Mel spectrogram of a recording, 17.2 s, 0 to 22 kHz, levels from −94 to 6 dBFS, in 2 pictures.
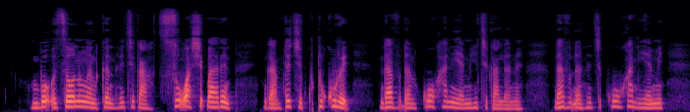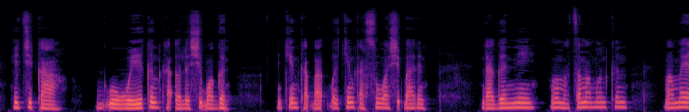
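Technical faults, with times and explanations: Throughout, transcoding between lossy codecs: the speech carries two overlapping sets of coding artefacts. Spectral-replication texture, which fits a low-rate HE-AAC stage of around 48 kbit/s, sits under a second layer consistent with WMA at around 96 kbit/s. This is likely because the audio was encoded once and then re-encoded. The second encoder spends bits reproducing the first one's errors and adds its own, so both are heard together. Content extends to 20.1 kHz, the lowest cut-off in the chain.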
